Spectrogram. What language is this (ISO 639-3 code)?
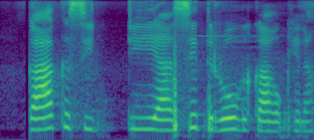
bho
